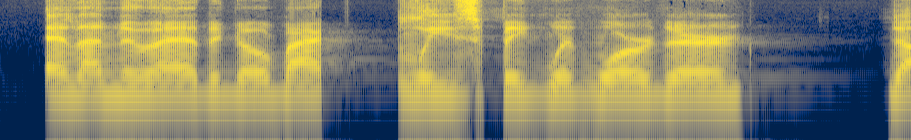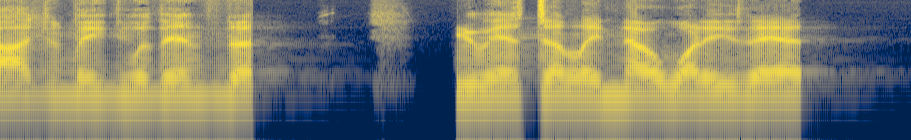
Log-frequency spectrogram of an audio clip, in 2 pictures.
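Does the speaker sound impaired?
Yes: laryngectomy, total laryngectomy with electrolarynx; voice box removed for laryngeal cancer from smoking cigarettes, electric wand held to throat; no current signs of cancer, speaks with handheld electric wand (electrolarynx) at throat; robotic electric wand voice, hard to understand at first, talking effortful, wand not hard to learn.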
